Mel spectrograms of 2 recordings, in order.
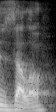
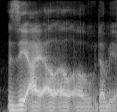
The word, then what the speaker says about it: Zillow: I went on to Zello to find any rentals.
